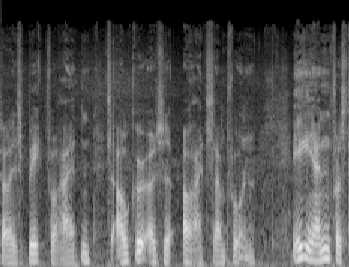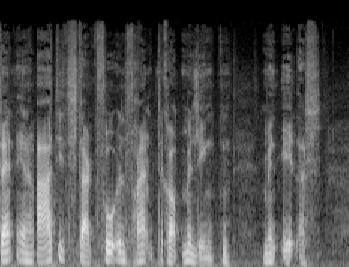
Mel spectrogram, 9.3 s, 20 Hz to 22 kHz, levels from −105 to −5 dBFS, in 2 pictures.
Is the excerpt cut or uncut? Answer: cut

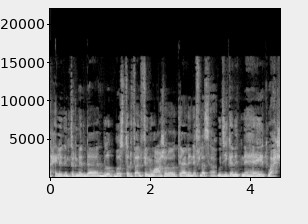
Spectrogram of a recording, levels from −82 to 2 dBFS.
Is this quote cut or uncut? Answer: cut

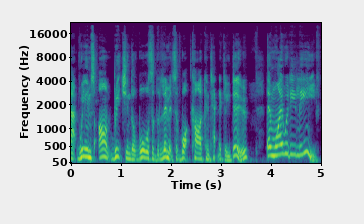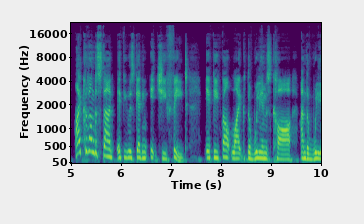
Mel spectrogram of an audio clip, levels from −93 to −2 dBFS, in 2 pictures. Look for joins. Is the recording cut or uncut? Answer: cut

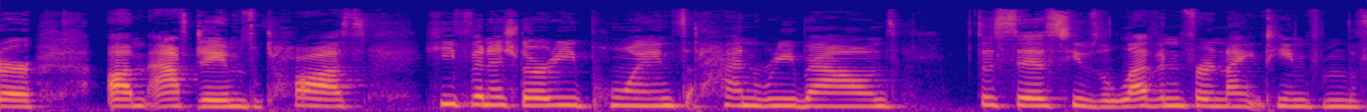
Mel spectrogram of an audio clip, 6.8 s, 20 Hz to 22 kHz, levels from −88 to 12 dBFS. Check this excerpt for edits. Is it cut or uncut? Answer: cut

